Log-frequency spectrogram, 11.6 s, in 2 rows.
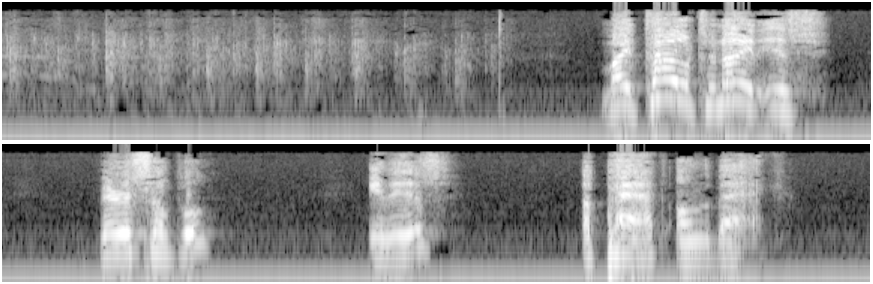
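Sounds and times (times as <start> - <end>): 
crowd clapping: 0.0 - 3.4
speech: 4.0 - 5.5, 6.4 - 7.2, 8.2 - 8.8, 9.6 - 10.9.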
